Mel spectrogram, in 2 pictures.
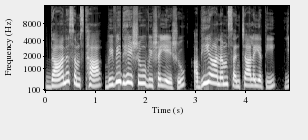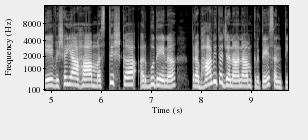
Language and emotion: Sanskrit, neutral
